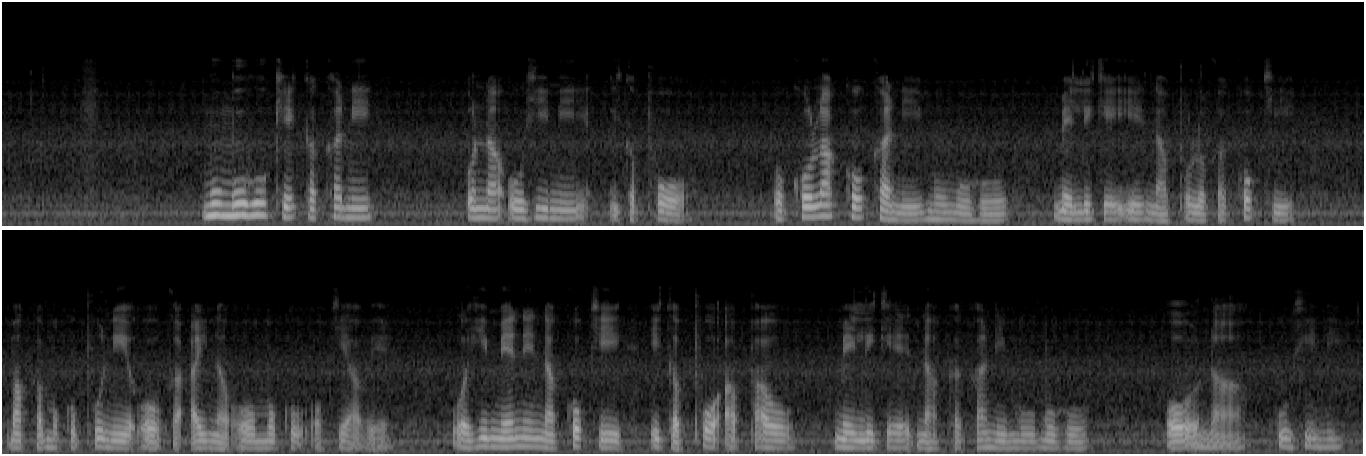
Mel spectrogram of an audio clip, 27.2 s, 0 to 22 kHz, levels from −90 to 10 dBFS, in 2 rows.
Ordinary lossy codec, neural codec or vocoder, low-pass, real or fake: none; none; none; real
